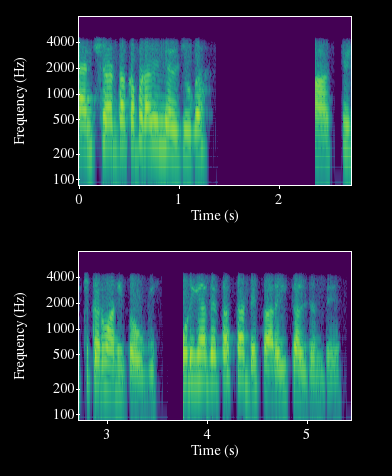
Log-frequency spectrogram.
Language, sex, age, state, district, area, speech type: Punjabi, female, 45-60, Punjab, Jalandhar, urban, conversation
